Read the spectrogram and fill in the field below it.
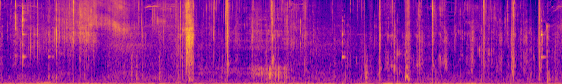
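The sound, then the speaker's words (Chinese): Roast turkey being bitten and chewed, with a steady run of irregular crunchy snaps and crackles, fairly loud and continuous, and no talking over it. “因为我在想，始祖鸟会不会吃起来就是这个感觉？”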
